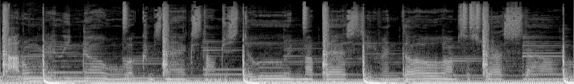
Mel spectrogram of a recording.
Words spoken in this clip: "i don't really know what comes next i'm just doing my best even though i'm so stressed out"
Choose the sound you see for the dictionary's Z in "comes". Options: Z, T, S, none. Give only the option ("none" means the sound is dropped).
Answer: Z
